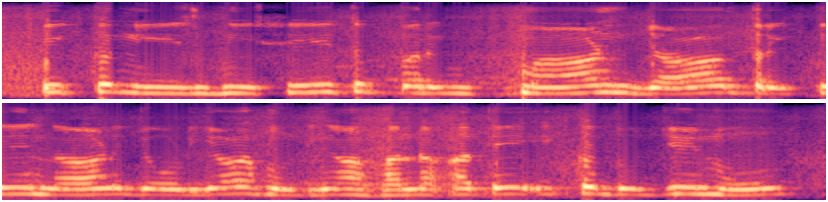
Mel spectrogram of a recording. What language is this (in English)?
Punjabi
